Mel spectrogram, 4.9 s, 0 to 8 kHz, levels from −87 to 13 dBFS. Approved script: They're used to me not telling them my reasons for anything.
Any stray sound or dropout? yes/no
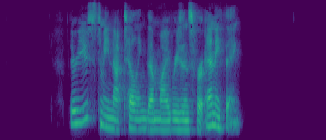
no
